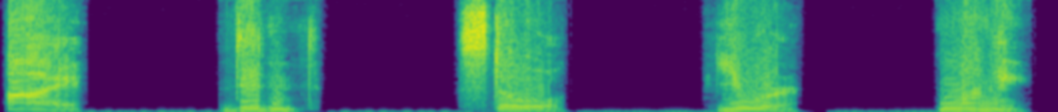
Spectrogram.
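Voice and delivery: loud, spaced-out, one word at a time; slow angry denial. Acted. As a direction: hammer each word out slowly.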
